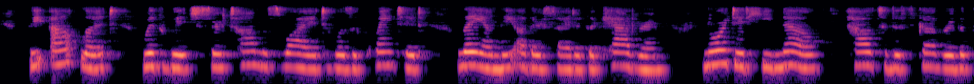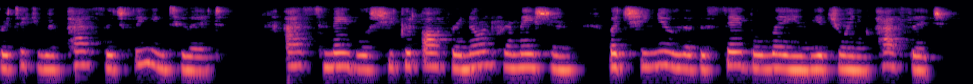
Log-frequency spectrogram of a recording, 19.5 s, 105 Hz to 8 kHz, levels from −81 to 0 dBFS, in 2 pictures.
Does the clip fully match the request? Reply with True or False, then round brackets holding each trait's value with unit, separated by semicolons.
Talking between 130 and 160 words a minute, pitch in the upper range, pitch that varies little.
True (150 wpm; 245 Hz; 2.2 semitones)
